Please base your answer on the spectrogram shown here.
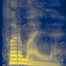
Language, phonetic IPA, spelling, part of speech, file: Russian, [fɐrˈmalʲnə], формально, adverb / adjective, Ru-формально.ogg
- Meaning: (adverb) 1. formally (in a formal manner) 2. technically; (adjective) short neuter singular of форма́льный (formálʹnyj)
